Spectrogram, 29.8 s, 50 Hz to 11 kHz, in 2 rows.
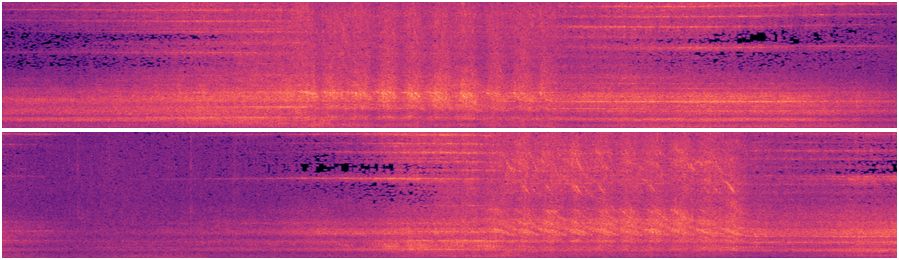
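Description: Class 390 Pendolino electric trains passing at speed: a rushing rolling noise with rapid rhythmic clicking of wheels over the rails. It swells twice, easing off about halfway before building again.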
